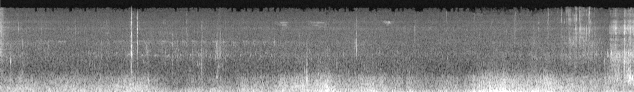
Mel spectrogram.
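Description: Wind buffeting the camera microphone: a gusty low rumble that swells about halfway through and again near the end, with a few faint clicks.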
